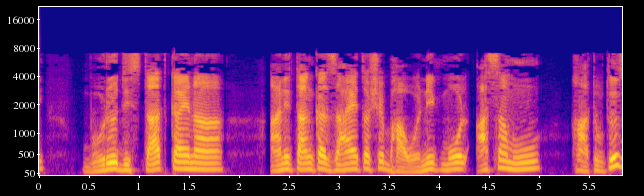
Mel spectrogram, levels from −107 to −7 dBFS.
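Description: From start to end, the speech carries damage that is likely from AAC compression. Nothing is left above 6.9 kHz. The top of the spectrum is simply gone. The encoder has cut that region away to save bits, which fits a low bitrate of around 24 kbps. Below the cut-off, coarse quantisation leaves holes in the spectrum or fills bands with substitute noise. The damage is plainly audible. The speech sounds dull and smeared. Sustained sounds and sibilants take on a warbling, fizzy texture.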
